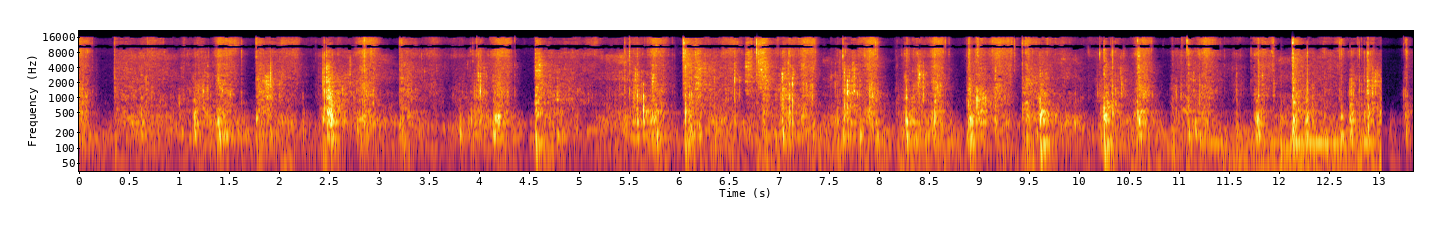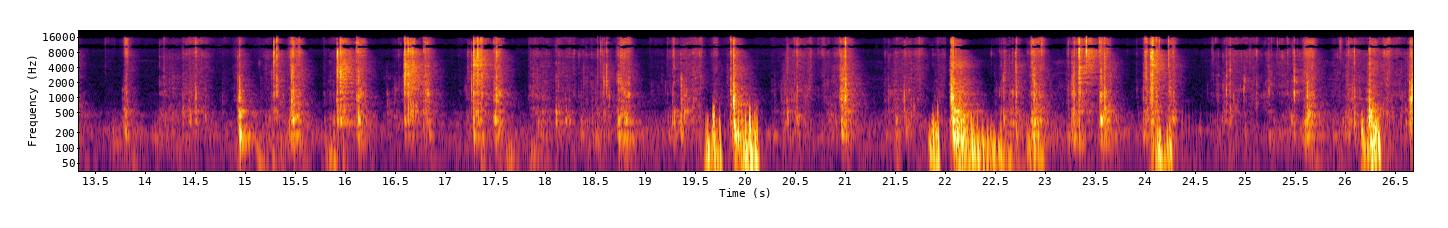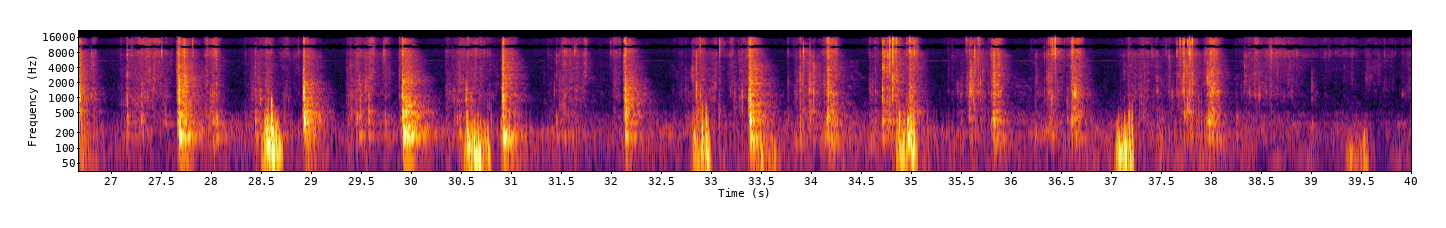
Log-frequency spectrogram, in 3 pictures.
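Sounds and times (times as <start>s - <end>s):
slime squelching: 0.0s - 13.1s.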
